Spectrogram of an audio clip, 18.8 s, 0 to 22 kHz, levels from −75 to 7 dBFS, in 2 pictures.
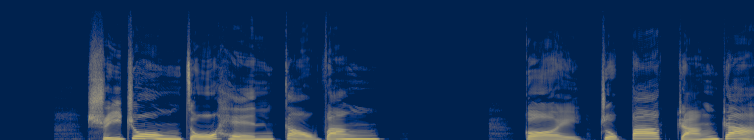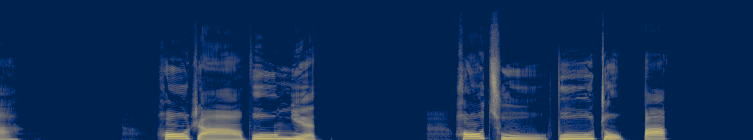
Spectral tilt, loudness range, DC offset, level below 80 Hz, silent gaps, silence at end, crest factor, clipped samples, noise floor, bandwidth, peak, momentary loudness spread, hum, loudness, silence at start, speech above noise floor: -4.5 dB/octave; 3 LU; under 0.1%; -76 dBFS; 5.10-6.10 s, 9.94-10.94 s, 13.74-14.75 s; 1.1 s; 16 dB; under 0.1%; under -90 dBFS; 17.5 kHz; -2 dBFS; 9 LU; none; -18 LUFS; 1.1 s; over 73 dB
